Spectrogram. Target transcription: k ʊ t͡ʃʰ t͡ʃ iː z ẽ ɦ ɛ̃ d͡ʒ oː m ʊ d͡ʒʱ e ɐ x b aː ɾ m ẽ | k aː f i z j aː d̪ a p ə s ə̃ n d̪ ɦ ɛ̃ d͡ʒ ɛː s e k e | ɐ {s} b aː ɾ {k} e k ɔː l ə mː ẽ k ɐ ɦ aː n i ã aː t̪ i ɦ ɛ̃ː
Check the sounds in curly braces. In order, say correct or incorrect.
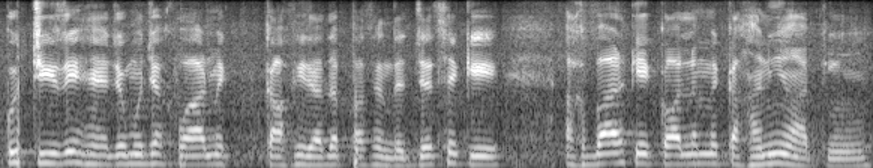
incorrect, correct

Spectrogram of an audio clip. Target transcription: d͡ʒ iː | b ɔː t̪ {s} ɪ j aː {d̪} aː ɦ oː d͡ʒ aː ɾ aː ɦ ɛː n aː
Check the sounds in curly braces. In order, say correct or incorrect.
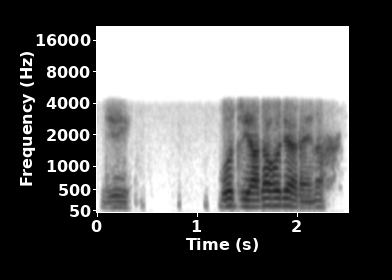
incorrect, correct

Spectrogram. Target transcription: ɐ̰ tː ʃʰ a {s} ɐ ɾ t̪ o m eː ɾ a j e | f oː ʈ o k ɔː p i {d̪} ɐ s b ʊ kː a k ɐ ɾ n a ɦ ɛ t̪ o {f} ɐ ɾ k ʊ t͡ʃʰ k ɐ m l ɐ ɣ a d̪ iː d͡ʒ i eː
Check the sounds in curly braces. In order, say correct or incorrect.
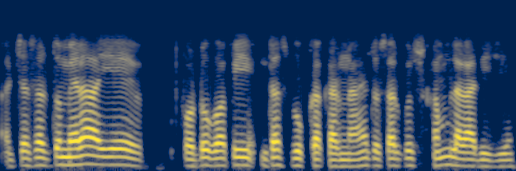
correct, correct, incorrect

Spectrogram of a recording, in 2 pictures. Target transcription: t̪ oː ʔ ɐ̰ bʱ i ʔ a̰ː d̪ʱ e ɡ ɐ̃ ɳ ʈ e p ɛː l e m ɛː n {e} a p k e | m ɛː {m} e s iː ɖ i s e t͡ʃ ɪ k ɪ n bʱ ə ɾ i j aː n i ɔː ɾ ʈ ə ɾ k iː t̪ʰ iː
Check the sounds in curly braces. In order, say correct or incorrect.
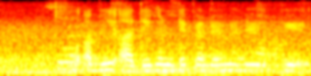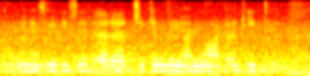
correct, incorrect

